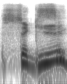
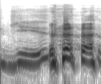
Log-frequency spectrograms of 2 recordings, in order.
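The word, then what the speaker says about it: segue: Also, Segway is spelled with a G-U-E, not like the I believe thing it's you pronounced ride. Sigu. Sigu. Here we go. Let's Sigu to this.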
